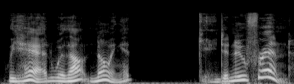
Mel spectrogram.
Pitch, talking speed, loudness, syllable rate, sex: 165 Hz, 185 wpm, -16 LUFS, 5.6 syllables/s, male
